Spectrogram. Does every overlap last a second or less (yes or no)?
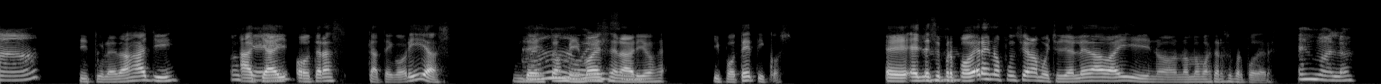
no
